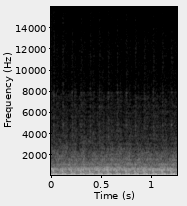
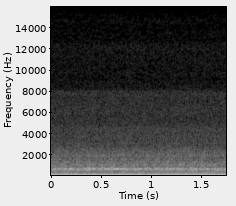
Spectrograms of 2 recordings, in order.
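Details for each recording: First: 2005 Ford Freestyle 3.0 Duratec heard at the tailpipe: rough idle with a regular puff-puff, one cylinder dropping. Misfire traced to a spark plug; previously fitted SKP iridium plugs replaced with Motorcraft SP433X. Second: 2005 Ford Freestyle 3.0 Duratec heard at the tailpipe after replacing a misfiring aftermarket spark plug with a Motorcraft SP433X: steady even idle rumble with no puffs or skips, the earlier miss gone.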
